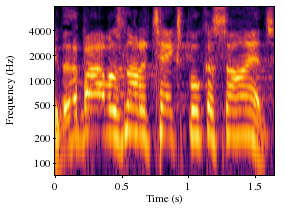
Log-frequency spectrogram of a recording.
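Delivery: high-pitched imitation of a challenger; mimicked objector. Man challenging the speaker at a university, mimicked objection.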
